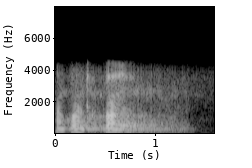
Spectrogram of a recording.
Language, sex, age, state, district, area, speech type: Odia, male, 18-30, Odisha, Khordha, rural, conversation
